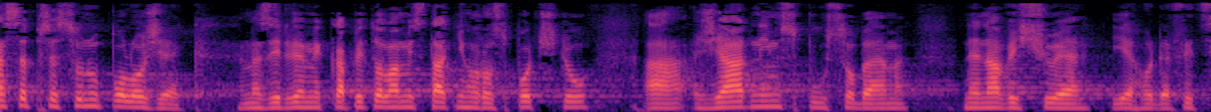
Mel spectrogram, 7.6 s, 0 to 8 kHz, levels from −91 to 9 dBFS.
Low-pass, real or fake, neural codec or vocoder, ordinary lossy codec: 7.2 kHz; real; none; MP3, 32 kbps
